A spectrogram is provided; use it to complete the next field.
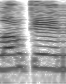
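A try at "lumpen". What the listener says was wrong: Lumpin. There's no K in there. Lumpin. There's no K in there.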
